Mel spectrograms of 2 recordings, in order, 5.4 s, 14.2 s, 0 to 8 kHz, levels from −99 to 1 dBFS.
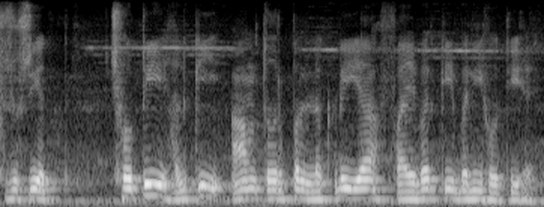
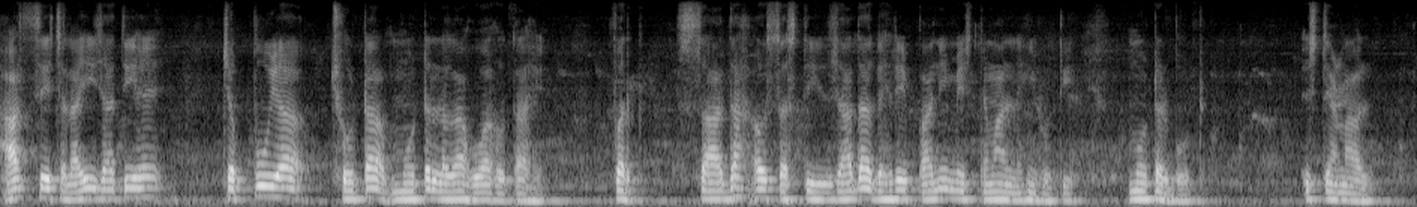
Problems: constant background noise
